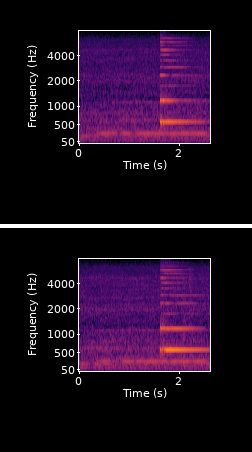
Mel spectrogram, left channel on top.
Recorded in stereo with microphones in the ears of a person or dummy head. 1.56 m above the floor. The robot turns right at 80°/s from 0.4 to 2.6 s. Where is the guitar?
110° left, 1.1 m; by 2.5 s 175° right, 1.1 m.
